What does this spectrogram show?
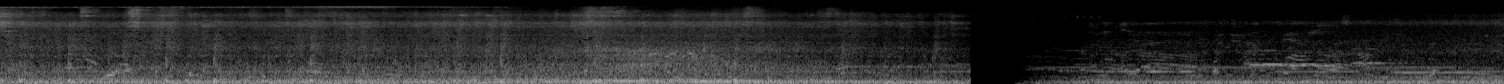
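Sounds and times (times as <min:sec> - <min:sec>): steel wheels rumbling on rail: 0:00.0 - 0:09.7.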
